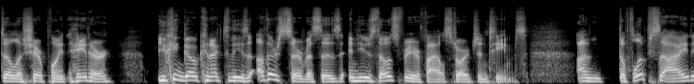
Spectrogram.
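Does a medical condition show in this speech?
No.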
